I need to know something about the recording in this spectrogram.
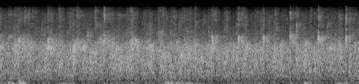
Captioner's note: applause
